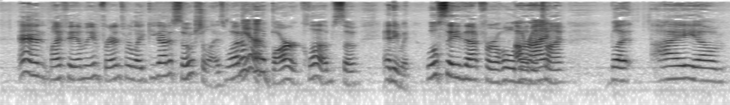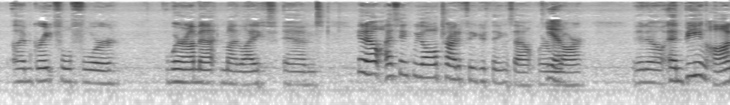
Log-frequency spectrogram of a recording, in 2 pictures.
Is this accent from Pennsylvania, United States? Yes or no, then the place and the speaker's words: yes; Pennsylvania, United States; moved away as an adult; And I was born and raised in the North. I was 3 months shy of 40 when I moved down here. That's 40 years in the North. And I love my upbringing. I love my northern roots. I love everything about it. I was born in Pennsylvania.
